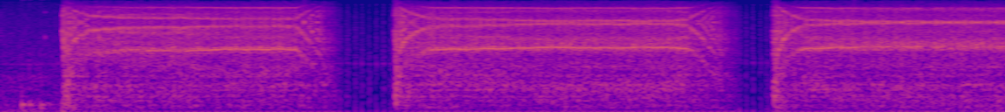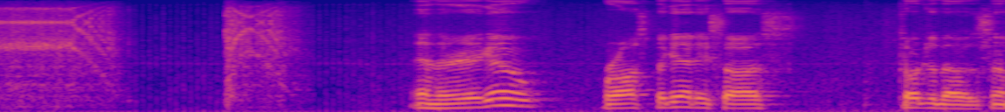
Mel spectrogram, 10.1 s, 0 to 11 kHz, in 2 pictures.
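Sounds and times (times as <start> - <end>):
food processor motor whine: 0.3 - 6.6.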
